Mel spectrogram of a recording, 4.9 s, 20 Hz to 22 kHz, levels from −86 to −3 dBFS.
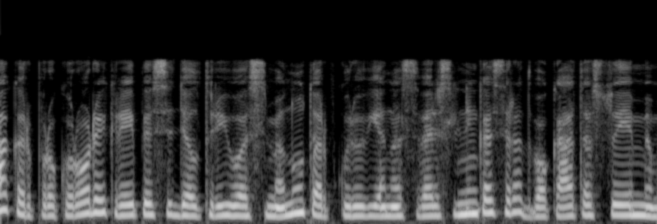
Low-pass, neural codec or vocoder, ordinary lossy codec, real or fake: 7.2 kHz; none; AAC, 64 kbps; real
